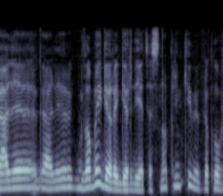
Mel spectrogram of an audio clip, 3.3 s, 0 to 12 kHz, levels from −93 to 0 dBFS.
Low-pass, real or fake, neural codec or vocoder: 7.2 kHz; fake; codec, 16 kHz, 4 kbps, FunCodec, trained on LibriTTS, 50 frames a second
